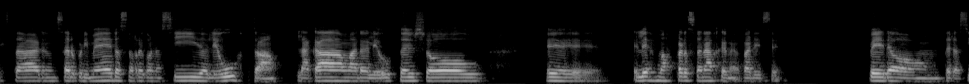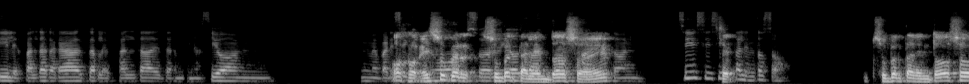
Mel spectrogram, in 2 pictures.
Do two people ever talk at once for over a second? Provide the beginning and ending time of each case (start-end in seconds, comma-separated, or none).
13.6-15.9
